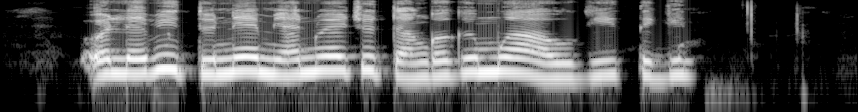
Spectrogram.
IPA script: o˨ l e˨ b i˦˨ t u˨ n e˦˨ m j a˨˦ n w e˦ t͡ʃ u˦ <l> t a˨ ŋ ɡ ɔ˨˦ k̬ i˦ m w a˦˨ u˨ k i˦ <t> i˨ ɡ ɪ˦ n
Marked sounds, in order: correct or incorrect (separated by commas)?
incorrect, correct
